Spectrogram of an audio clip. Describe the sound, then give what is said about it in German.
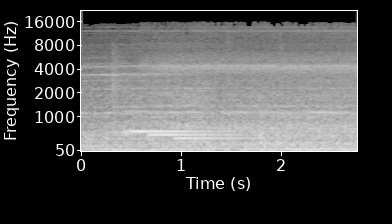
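A Berlin M6 tram rolls at Hohenschönhauser Straße on its way toward Marzahn with a steady low rumble, and a high metallic screech of wheels on rail rises as it turns. No one speaks. “Die Tram biegt ab, die Häuser werden höher, aber mit viel Platz dazwischen.”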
